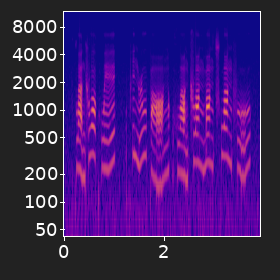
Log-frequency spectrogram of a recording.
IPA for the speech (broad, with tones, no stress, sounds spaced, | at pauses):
t̪ w a̰˨˩ n ʂ w ɔ˥˩ kʰ w e˧˥ ɪ̯ | pʰ i˥˩ ŋ ɻ u˥ p ɑ̰˨˩˦ ŋ | x w ɑ̰˨˩ ŋ ʈ͡ʂ w ɑ˥˧ ŋ m ɑ˥˧ ŋ t͡sʰ w ɑ˥˩ ŋ f ṵ˨˩˦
